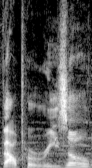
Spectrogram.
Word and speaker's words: Valparaiso: Some of these guys that have Division I offers, like Trey Hayes, who did just get another Division I offer to Valparaiso.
